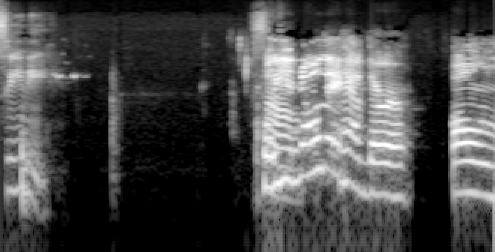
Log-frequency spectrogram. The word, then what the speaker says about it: Seney: Okay, so when I read it before, it said that it's pronounced Saney, but then I'm talking to Scott, who spent a lot of time up there, and he said it's Seney.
